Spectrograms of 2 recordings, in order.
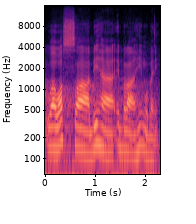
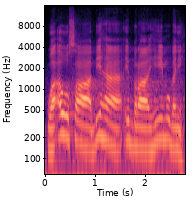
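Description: First: "ووصى" with doubled s, wa-was-saa, slowly; majority reading. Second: "وأوصى" with a long glide aw and single s, slowly; reading of Nafi. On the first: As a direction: recite "ووصى" leaning on the doubled s. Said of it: "بقية القراء". («ووصى» بواوين وصاد مشددة) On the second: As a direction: recite "وأوصى" as aw-saa, unhurried. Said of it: "قرأ هو ونافع". («وأوصى» بهمزة وواو ساكنة وصاد مخففة) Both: Shown as a demonstration.

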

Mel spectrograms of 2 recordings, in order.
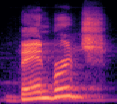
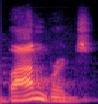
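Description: First: "Banbridge" with a short A, raised and questioning; BAN pronunciation. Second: "Barnbridge" with a long AH, falling; BARN pronunciation. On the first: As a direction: try "Banbridge" with "ban" as in banish, higher pitched. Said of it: "I'm just testing". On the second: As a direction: say "Barnbridge" with first syllable like "barn", as a statement. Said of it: "Oh, yeah, there's no E". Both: Shown as a demonstration.

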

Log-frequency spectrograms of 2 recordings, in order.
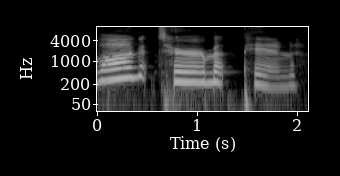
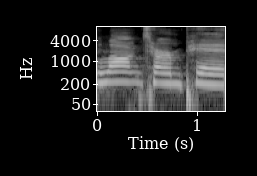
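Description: First: "Long-term pin" stretched out very slowly and quieter; very slow, soft. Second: Drawn out, "Long-term" slow and steady; slow it down like a reminder; slow long-term pin. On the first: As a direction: drag every syllable softly. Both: Shown as a demonstration.

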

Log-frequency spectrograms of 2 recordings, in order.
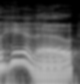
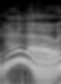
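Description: First: Put-on Southern accent. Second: High-pitched posh British greeting; hoity-toity British accent. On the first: Dialect coach showing British turned Southern, Southern accent. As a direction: slide hello into a Southern accent. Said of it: "drops into a Southern accent". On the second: Retold or imitated. Dialect coach demonstrating the short stretch, British accent. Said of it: "this hoity-toity British accent".

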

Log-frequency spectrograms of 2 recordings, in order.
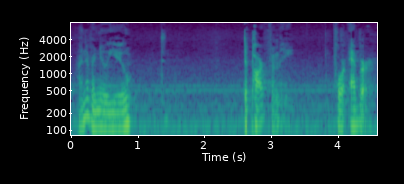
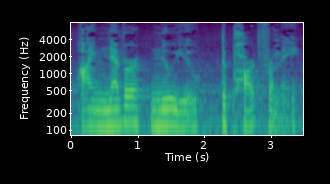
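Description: First: Softer, low, final sentence; hushed Jesus. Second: Jesus speaking at the judgment, slow and grave; Jesus rejecting. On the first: Jesus to the terrified before the throne, hushed and low. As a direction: let it fall quiet and heavy. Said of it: "And Jesus says". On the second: Jesus to the unsaved at the judgment throne, solemn and grave. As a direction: pronounce the sentence solemnly. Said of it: "It's Jesus who's gonna be the one to say". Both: Acted.

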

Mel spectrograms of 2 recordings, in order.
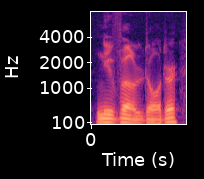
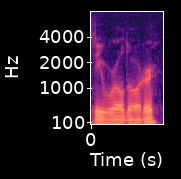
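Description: First: Put-on German accent, W turned to V in "world"; mock German villain accent on "new world order"; fake German accent. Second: Said in the usual way. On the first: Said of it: "very, very fake German accents".

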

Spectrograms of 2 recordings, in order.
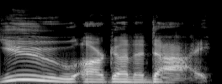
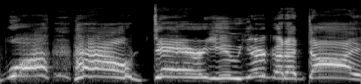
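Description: First: Mock menace. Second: Outraged monster. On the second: Retold or imitated. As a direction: scream it at them like an offended monster. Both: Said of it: "this monster's like".

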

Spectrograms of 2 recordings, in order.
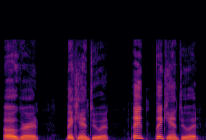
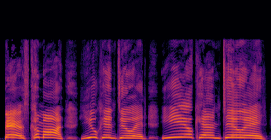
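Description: First: Low, soft resigned grumble; deflated fan. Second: Loud, high rallying shout; pleading fan cheer. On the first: Fan after the Bears fail in overtime, deflated. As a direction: give up on them, voice dropped and quiet. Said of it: "And then you're like". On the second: Fan willing the Bears on in overtime, urgent cheering. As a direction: urge the team on, drawing out the last plea. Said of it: "you're sitting there and you're like". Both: Retold or imitated.

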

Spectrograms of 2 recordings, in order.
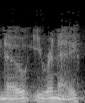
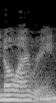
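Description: First: "Irene" said the Greek way, ee-reh-NAY; "Irene" in three syllables, ending in nay; Greek pronunciation. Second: Said in the usual way. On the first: Shown as a demonstration. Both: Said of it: "it's pronounced differently".

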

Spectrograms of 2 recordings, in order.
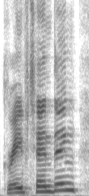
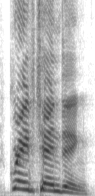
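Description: First: Rising question; asking. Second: Loud, triumphant exclamation; excited. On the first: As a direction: try it out as a question, rising at the end. Tries out a name. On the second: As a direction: shout it out like a discovery. Decides on the name. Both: Real, not acted.

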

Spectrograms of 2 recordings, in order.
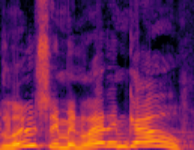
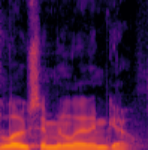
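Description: First: High, ringing command to the dead; commanding Jesus. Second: Low, hushed command, much softer; quiet Jesus. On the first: Preacher voicing Jesus commanding at the tomb, high and ringing. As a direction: call him out of the tomb, high and full. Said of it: "Jesus said to him". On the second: Preacher repeating Jesus's words in a low hush. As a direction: say it low and soft, almost to yourself. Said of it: "Jesus said". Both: Retold or imitated.

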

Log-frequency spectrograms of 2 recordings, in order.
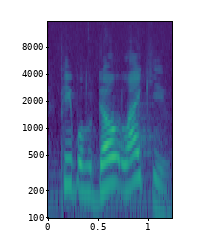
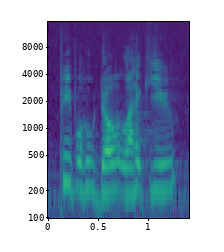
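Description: The two takes are said the same way.

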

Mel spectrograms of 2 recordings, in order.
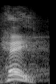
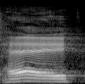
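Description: First: "Hey" lifted high and bright; friendly hey. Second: "Hey" flat and hard, a challenge; confrontational hey. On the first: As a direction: greet with an open, inviting "Hey". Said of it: "But it's like". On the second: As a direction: snap out "Hey" like a call-out. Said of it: "Depending on the intonation". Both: Shown as a demonstration.

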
